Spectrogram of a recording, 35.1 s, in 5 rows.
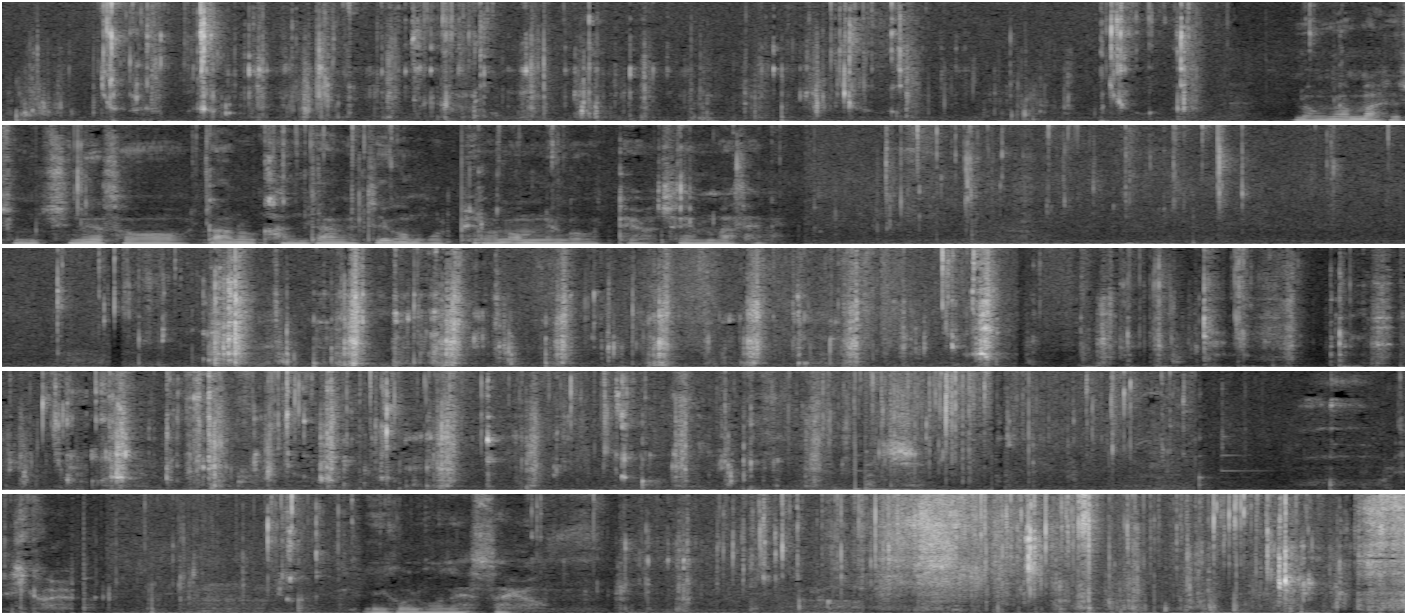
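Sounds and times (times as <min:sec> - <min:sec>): crunchy chewing: 0:00.0 - 0:06.1, 0:11.4 - 0:27.0, 0:30.9 - 0:35.0.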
